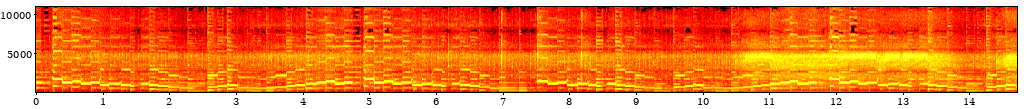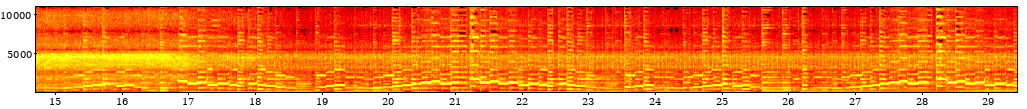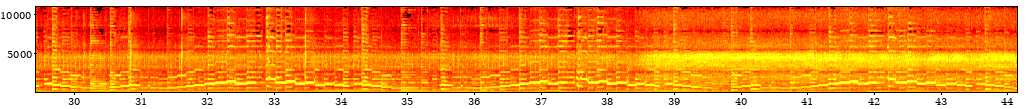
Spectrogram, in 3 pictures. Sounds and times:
Music: 0.0 - 44.1.

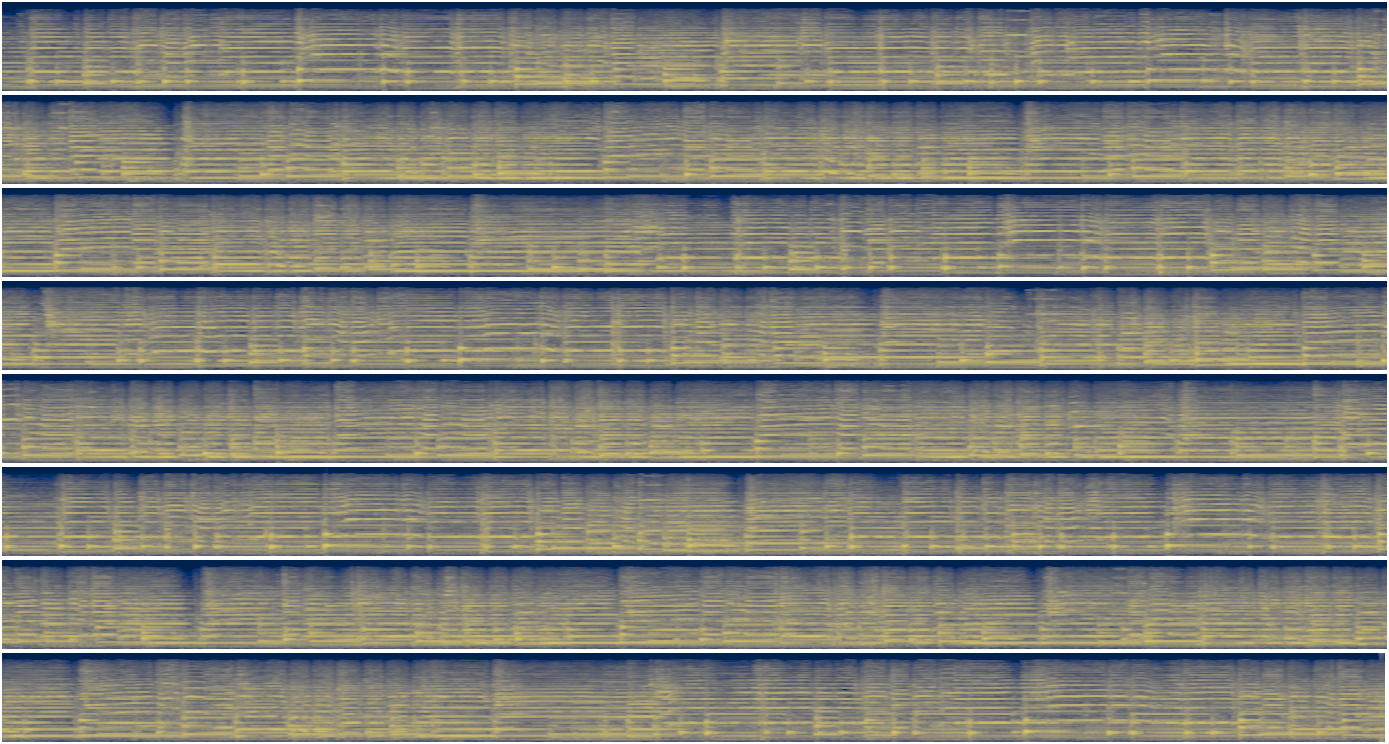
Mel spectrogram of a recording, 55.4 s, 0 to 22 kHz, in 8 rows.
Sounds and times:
Violin, fiddle: 0.0 - 55.3.

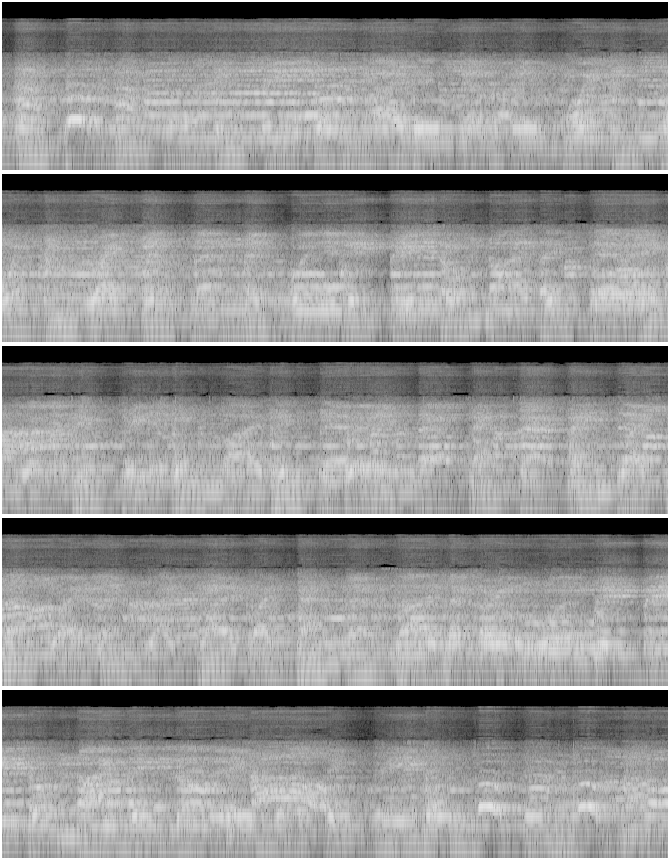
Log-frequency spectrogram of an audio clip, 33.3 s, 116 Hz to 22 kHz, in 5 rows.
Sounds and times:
Music: 0.0 - 33.3.

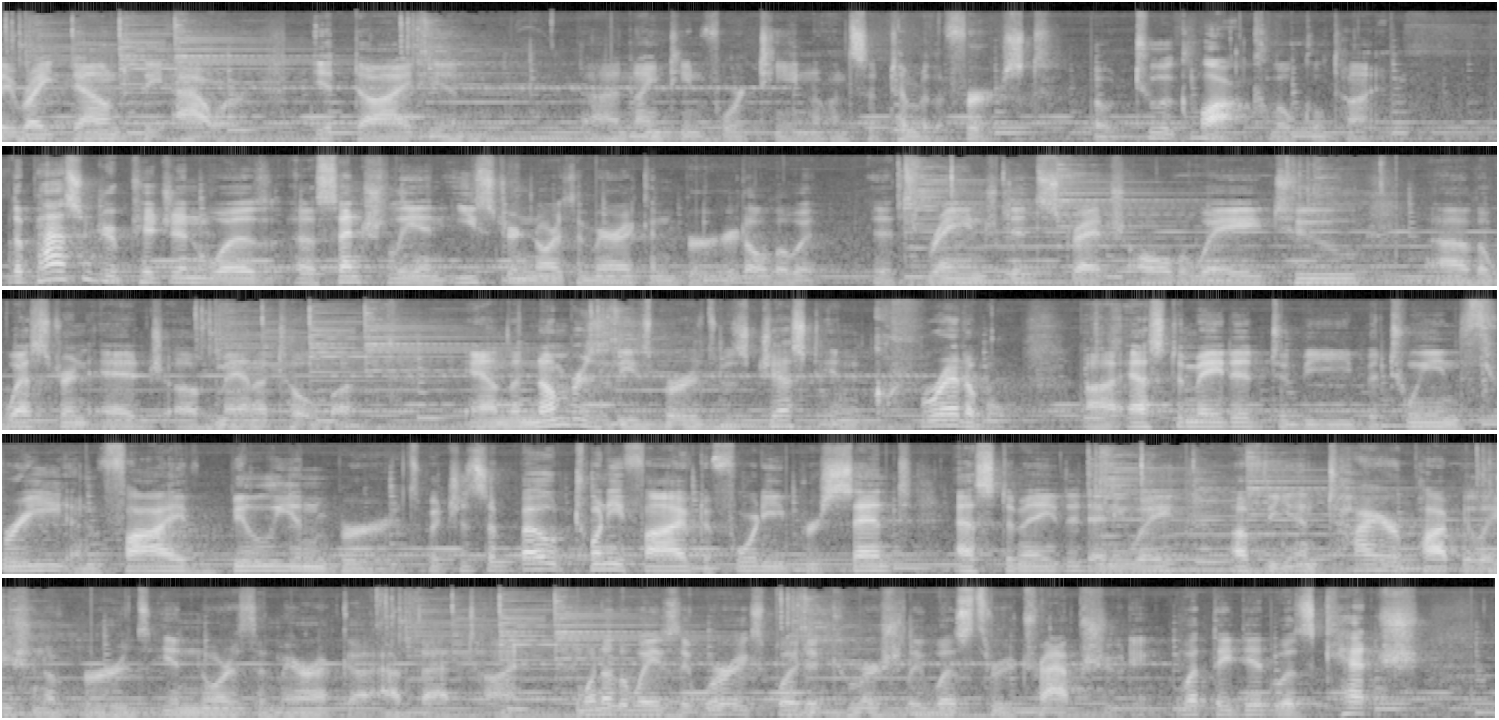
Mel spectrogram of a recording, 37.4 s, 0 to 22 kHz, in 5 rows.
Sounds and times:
Speech: 0.0 - 37.0
Music: 0.0 - 37.3.

